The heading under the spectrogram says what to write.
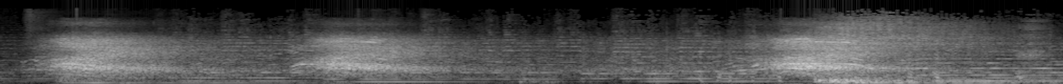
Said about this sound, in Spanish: Y estos aplausos también son para los empresarios, ganaderos y toreros de las ferias de Valencia, Castellón, Sevilla, Arles, los festejos de Arnedo, Guadalajara.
